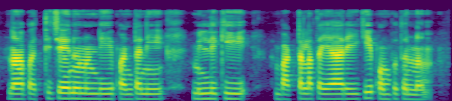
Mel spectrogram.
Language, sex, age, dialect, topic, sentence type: Telugu, male, 18-24, Utterandhra, agriculture, statement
